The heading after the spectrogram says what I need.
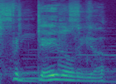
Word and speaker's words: Fidelia: Fidelia, my dear. I always say her name wrong. It's Fidelia.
